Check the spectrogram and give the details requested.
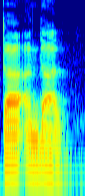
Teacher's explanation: letter dal, pronounced when the tip of the tongue touches the back of the upper front two teeth, central incisors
